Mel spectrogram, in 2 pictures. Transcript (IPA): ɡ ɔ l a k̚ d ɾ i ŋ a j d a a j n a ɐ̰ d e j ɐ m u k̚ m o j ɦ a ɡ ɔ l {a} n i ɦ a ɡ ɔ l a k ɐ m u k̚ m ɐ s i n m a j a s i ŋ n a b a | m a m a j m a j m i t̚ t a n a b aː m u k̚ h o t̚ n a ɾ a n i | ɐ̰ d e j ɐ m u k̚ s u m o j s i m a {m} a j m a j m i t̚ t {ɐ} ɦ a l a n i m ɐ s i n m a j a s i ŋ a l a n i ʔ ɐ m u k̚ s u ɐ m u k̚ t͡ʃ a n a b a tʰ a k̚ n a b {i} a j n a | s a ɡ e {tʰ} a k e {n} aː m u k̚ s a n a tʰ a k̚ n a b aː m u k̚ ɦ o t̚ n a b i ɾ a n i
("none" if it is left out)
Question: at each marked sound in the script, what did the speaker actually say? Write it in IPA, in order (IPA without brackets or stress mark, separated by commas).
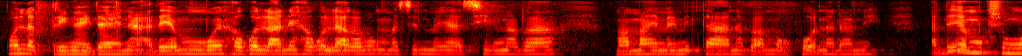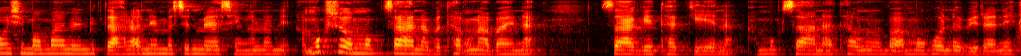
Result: a, m, a, a, tʰ, n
